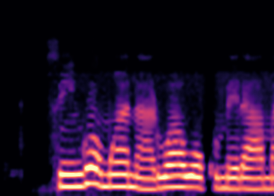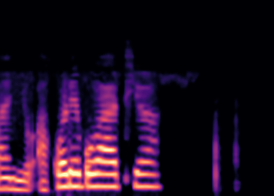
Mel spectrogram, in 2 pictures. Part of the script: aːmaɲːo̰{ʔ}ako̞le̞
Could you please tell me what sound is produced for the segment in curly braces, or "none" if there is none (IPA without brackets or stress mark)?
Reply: ʔ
